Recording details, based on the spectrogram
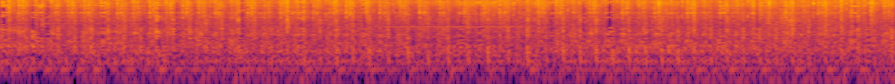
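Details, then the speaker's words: Embroidery machine stitching; fast, even chatter with clean rhythm, no thumping or catching; normal stitching. "Yeah, I can see a nice, it sounds much better."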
